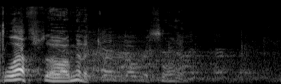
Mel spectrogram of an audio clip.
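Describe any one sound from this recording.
An elderly man speaks through a microphone.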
